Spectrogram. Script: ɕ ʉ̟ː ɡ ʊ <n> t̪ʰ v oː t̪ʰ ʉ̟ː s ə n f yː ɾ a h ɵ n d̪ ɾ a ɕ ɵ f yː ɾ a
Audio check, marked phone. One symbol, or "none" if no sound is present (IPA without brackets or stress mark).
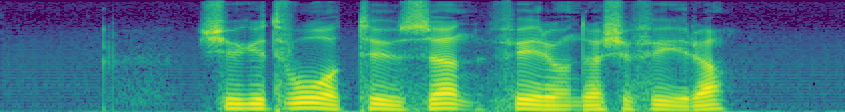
none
